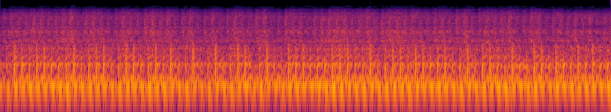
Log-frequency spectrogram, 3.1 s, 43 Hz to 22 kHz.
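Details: Honda Elite 50 two-stroke scooter with 30mm carb and newly installed Taida radiator, freshly started: fast busy buzz that never settles to slow idle; idling too high, owner suspects air bubbles still in cooling system, unconfirmed.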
